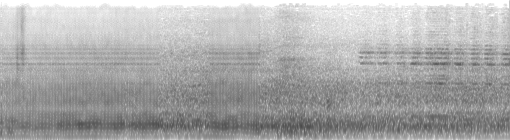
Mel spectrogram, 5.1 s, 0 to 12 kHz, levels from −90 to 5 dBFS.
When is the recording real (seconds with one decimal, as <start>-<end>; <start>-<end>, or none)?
1.6-2.1; 2.6-5.1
